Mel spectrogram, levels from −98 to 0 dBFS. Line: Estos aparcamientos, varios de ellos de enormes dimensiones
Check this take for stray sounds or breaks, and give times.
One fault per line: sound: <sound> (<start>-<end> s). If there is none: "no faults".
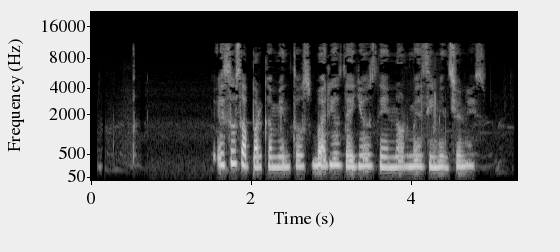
no faults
